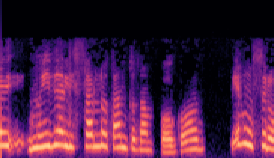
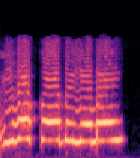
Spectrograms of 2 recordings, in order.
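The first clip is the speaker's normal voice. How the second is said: play-acted shrill, very high yell; 11 semitones higher, 4 dB louder than usual. Complaining about an intro clip, quoting own earlier words: imitating own past shout. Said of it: "¿Cómo me ponen gritando".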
